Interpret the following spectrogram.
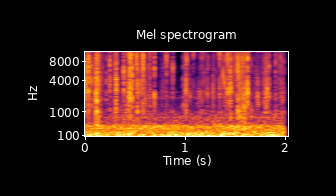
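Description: Clear plastic film wrapper crinkling and crackling in quick irregular bursts as fingers pick at it to tear it open.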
